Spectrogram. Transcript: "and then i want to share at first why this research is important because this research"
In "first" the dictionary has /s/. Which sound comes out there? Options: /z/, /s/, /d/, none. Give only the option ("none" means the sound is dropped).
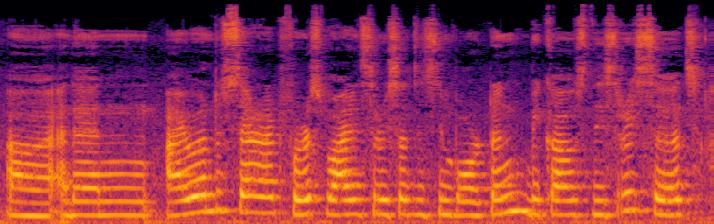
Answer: /s/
